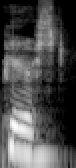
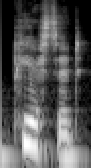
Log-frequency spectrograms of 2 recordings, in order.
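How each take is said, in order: First: The ending is said with no vowel sound. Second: The ending is said as a separate syllable. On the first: The speaker calls it wrong. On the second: The speaker calls it right. "should be pronounced as a syllable"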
